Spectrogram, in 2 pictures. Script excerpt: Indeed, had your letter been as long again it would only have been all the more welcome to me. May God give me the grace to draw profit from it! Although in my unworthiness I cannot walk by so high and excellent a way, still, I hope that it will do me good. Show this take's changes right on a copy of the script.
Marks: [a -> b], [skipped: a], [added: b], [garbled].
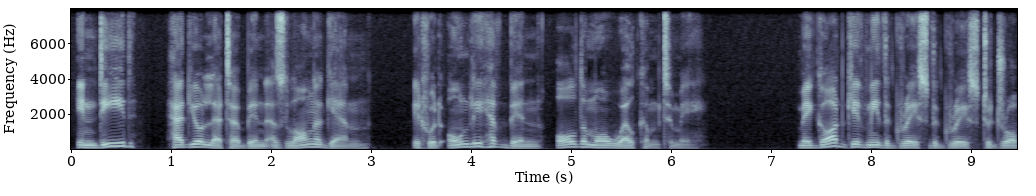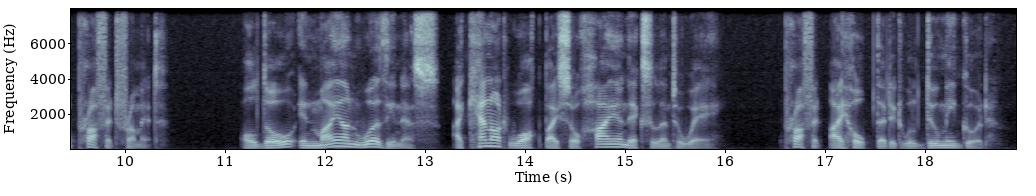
Indeed, had your letter been as long again it would only have been all the more welcome to me. May God give me the grace [added: the grace] to draw profit from it! Although in my unworthiness I cannot walk by so high and excellent a way, [still, -> profit] I hope that it will do me good.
